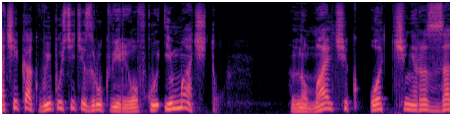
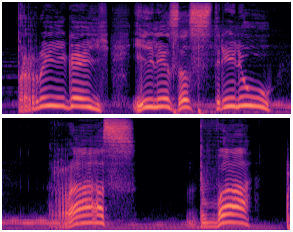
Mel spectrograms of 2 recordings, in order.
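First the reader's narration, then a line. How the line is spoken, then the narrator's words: Father's shout. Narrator (Russian): отец крикнул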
